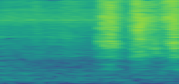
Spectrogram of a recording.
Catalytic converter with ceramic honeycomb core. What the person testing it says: you hear those pieces broken up inside like that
